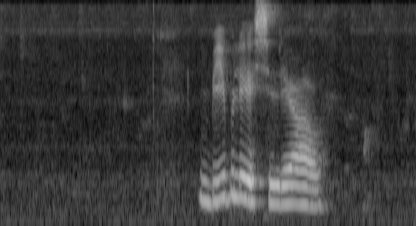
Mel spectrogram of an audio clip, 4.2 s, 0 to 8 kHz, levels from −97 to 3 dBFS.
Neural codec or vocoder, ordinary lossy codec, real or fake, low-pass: none; none; real; none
